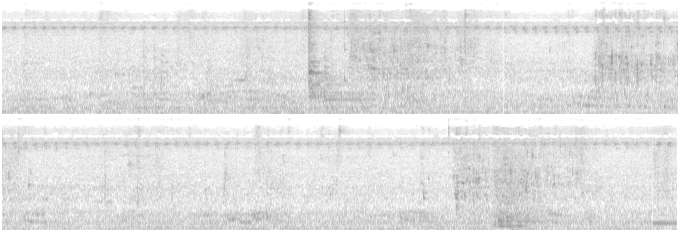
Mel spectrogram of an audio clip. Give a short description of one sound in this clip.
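Liquid splashes as it is poured from a metal mug into a large pot.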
